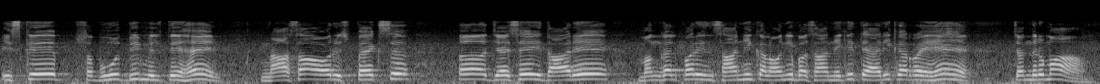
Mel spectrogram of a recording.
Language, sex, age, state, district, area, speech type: Urdu, male, 45-60, Uttar Pradesh, Rampur, urban, spontaneous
